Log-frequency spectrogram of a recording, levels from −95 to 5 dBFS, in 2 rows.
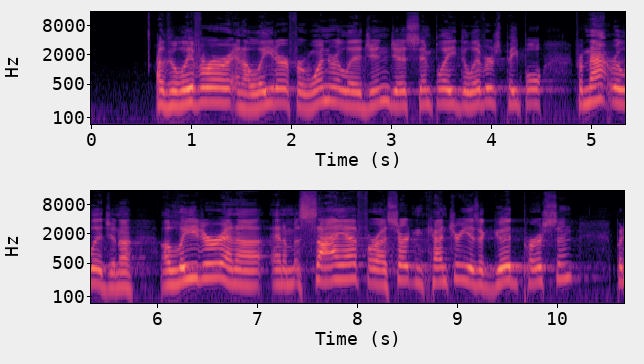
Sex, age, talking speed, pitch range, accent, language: male, 40-59, 175 wpm, 160-210 Hz, American, English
